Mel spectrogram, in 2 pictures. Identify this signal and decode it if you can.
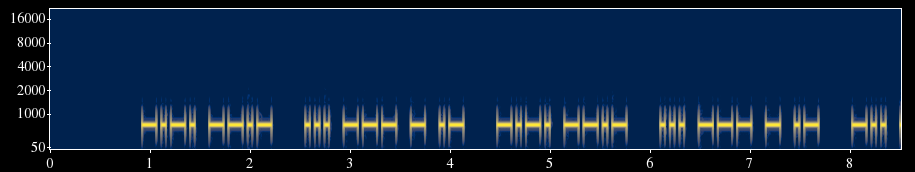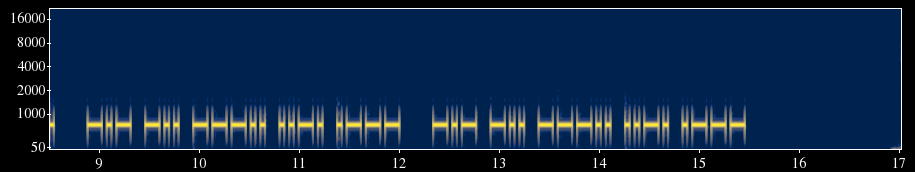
Morse code, heard as a keyed tone, about 25 wpm, 700 Hz. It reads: CQ SOTA CQ SOTA DE KD8FJ KD8FJ
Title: SOTA QSO Practice 25wpm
